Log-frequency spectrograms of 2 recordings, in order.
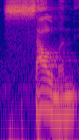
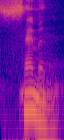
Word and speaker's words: salmon: It's not Solomon, it's salmon. The L is silent.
